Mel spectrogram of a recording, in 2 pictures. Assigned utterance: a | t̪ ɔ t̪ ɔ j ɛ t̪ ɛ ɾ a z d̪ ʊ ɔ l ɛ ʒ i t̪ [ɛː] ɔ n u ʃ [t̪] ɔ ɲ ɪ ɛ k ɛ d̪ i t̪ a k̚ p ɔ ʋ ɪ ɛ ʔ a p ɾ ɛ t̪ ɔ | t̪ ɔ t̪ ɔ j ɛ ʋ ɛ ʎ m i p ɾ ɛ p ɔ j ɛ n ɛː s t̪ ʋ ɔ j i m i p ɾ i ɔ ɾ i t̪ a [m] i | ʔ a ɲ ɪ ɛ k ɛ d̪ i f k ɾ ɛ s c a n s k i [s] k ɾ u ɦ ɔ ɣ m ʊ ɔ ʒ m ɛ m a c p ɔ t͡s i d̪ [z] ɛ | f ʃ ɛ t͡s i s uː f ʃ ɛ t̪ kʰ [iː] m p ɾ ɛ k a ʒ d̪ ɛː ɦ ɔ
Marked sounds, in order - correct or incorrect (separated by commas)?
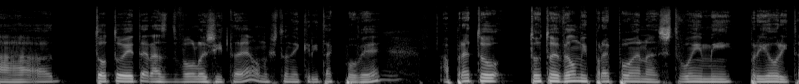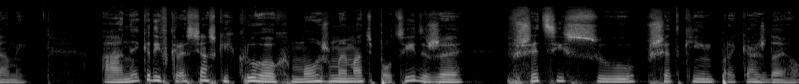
correct, correct, correct, incorrect, incorrect, correct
